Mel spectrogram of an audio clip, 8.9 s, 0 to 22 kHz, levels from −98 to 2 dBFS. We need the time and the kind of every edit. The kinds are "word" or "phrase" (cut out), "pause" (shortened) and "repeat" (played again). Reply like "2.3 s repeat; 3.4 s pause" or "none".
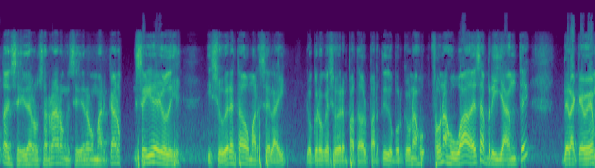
none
